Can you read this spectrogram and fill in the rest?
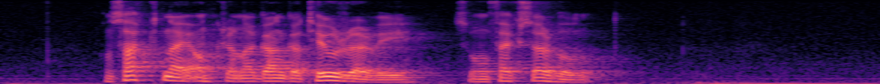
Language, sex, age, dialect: Faroese, male, 36-60, Sandoy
